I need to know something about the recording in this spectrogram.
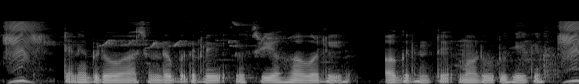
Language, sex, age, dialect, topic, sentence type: Kannada, male, 56-60, Coastal/Dakshin, agriculture, question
